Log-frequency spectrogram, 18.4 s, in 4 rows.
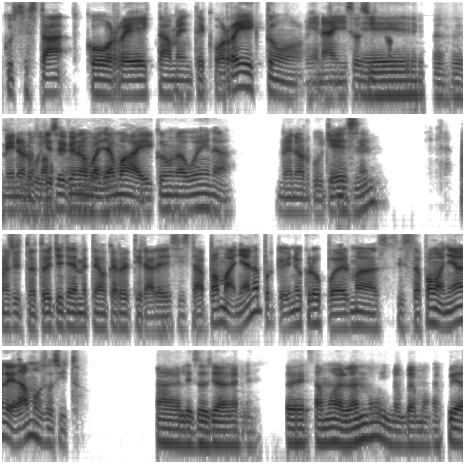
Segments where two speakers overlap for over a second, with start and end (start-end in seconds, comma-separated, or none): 4.6-5.9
